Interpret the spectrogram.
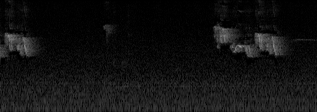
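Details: High, short chirps come from a female yellow-fronted canary. One brief burst opens the section, then a faint note follows. About two seconds later comes a double chirped phrase of two falling parts, all over low hiss.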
